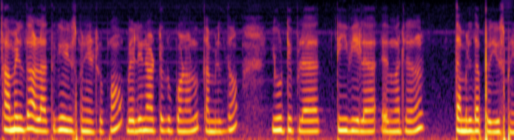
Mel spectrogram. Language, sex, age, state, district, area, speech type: Tamil, female, 18-30, Tamil Nadu, Namakkal, rural, spontaneous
